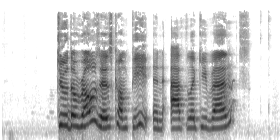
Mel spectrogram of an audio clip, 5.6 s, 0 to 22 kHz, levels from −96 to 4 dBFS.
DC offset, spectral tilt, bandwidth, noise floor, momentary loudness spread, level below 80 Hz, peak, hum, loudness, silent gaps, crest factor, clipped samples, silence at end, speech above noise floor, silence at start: under 0.1%; -1 dB/octave; 16.5 kHz; -75 dBFS; 14 LU; -70 dBFS; 0 dBFS; 60 Hz at -55 dBFS; -15 LUFS; none; 18 dB; under 0.1%; 0.95 s; 58 dB; 1.15 s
